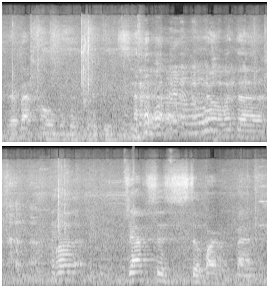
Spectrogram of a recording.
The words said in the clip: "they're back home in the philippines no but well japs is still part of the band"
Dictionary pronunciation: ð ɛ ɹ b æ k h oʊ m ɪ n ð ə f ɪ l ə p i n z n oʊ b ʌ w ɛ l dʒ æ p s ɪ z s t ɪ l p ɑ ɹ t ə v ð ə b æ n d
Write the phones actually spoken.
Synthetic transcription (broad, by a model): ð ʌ ɹ b æ k h oʊ m ɪ n ð ə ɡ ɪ n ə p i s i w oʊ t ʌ w ɛ l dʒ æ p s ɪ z s t ɪ l p ɑ ɹ t ə v ð ə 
